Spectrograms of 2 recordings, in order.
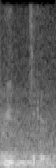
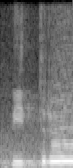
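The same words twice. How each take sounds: First: The final vocalic r is short. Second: The final vocalic r is long.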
